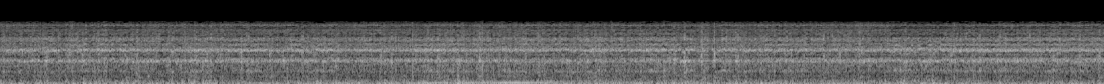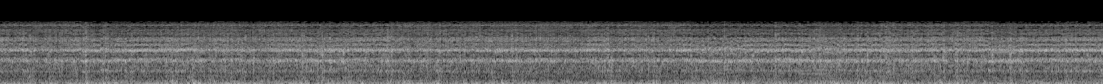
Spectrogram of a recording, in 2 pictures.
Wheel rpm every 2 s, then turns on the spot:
160, 160, 160, 170, 160, 160, 160, 160, 160, 160, 160.
none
